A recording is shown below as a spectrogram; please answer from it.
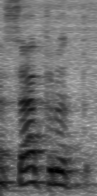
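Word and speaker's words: सकृत्: Sa and Sha, just you change it, the meaning totally changes. Then Sakrit, Shakrit.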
